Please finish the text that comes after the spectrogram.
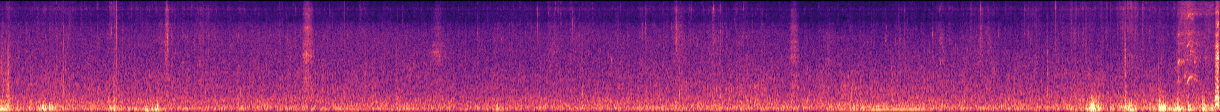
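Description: Strong wind blows leaves around outdoors, a steady, low rushing roar buffeting the microphone for the whole stretch and swelling louder in gusts toward the end.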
